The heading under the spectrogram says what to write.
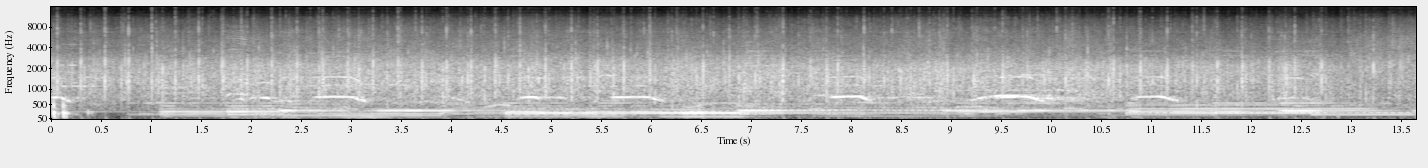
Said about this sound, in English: Let's give the Lord Jesus a great big hand.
